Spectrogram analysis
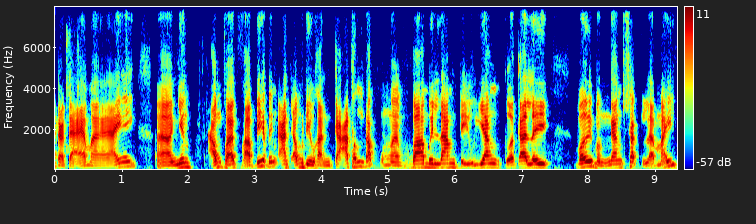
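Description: A man's voice: a little high, creaky, pushed and bright. A man in casual political chat, speaking hesitantly with many fillers. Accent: Vietnamese-American.

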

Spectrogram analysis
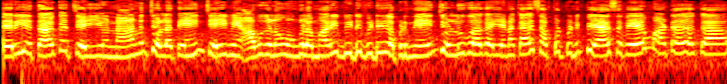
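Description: A woman's voice: high voice, steady tone, fairly quick, few pauses, background noise, close to an everyday voice. A woman doing a plaintive young daughter-in-law. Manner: plaintive, complaining. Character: young put-upon village daughter-in-law. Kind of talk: cartoon comedy voice acting.

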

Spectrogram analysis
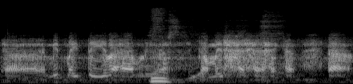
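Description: A man's voice: mid-range voice, steady tone, a little slow. A man running an amateur radio check-in, heard over a two-way radio, polite and procedural as he reads call signs. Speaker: amateur radio net operator. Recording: noisy radio transmission.

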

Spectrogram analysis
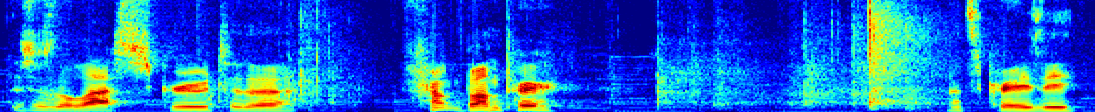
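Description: A young man walking through an installation step by step in a relaxed, explanatory way with frequent fillers, recorded in an indoor garage. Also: mid-range voice. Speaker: product installer. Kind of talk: casual how-to walkthrough.

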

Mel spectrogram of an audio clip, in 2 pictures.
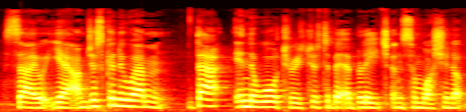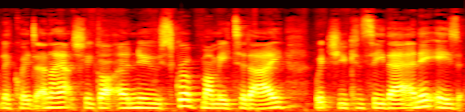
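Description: A young woman talks casually to her viewers about cleaning. Her voice sits a little low, and her chat is excitable and full of fillers. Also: brisk, few pauses. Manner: chatty and excitable, with many fillers. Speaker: cleaning vlogger.

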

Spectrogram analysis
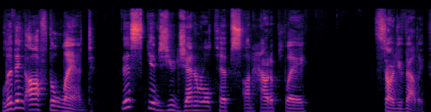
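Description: A man's voice: medium pitch, lively intonation, unhurried, fairly bright tone. A man demonstrating a game in an instructional tutorial style, explaining controls step by step and repeating key points. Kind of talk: step-by-step gameplay tutorial narration.

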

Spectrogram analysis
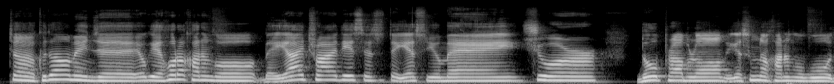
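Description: A man teaching English to middle school students, repeating example phrases slowly and acting out short dialogues. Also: fairly high pitch, fairly bright tone. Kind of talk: exam-prep lecture.

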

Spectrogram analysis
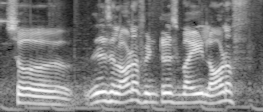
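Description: A man's voice: high voice, fairly quick, over loud music. A middle-aged man with an Indian English accent, confidently explaining his company's products on a handheld mic at a trade show booth. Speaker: company executive. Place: busy exhibition hall booth. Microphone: handheld microphone.

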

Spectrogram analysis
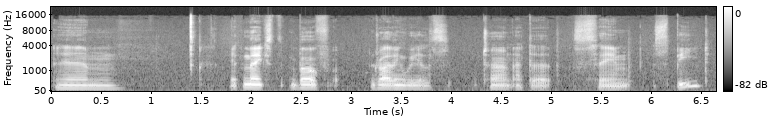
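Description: A Swedish man in his thirties, a truck driver, casually shows off his cab and explains the controls haltingly, full of fillers and restarts. His mid-range voice is level in tone, creaky and a little mellow.

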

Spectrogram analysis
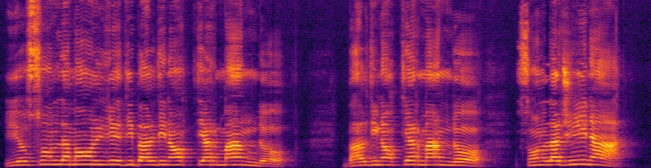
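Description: A woman voicing a desperate young wife loudly calling up to the prison bars. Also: on the high side, slow pace, voice pushed up. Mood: desperate shouting. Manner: loud calling, straining.

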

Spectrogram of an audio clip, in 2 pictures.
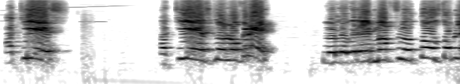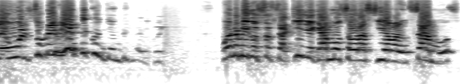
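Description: A man's voice: very high-pitched, moderate pace, bright, forceful tone. A young man with a Mexican accent giving horror gameplay commentary, shrieking in panic and swearing constantly. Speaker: gaming youtuber.

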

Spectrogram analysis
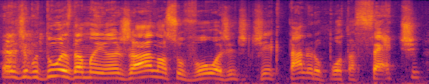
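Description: A man's voice: sits high, a little fast, crowd noise. A man hosting a show, telling a comic story and acting out the dialogue. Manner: lively, acts out dialogue. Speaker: host.

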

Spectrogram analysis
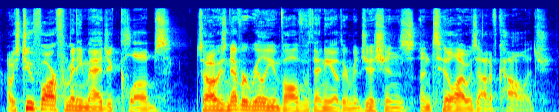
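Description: This fast-talking man, fairly low in pitch, is in his thirties, hails from the Southern United States and has a Midwestern accent. As host of a magic channel in a small home studio, he talks casually and earnestly to camera, conversational and gesturing with his hands. He uses a studio mic on a boom in front.

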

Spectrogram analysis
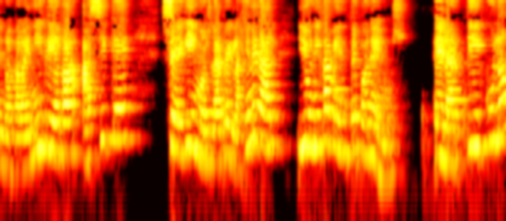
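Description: A woman teaching a video lesson, patiently spelling out letters and slowly repeating examples. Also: on the high side, roomy sound. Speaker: English teacher. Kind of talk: video lesson explaining grammar.

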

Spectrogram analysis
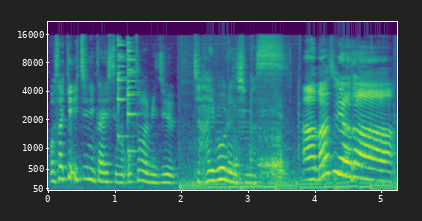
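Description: A twenty-year-old woman chatting casually to camera as a vlog host, in a youthful, expressive, exclamatory and slangy way. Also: a little high, brisk. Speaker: video host. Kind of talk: casual vlog chat to camera while taste-testing. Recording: background music behind the voice. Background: music.

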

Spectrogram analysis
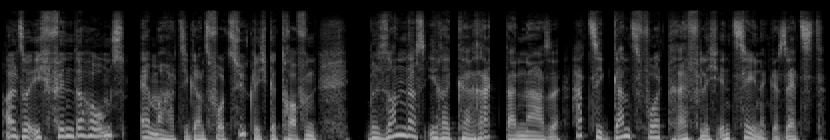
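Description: A man voicing a wry, genial old gentleman doctor in an audiobook. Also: medium pitch, very animated, moderate pace, no room sound, studio quality, pitched above the performer's own voice. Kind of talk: audiobook character reading.

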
